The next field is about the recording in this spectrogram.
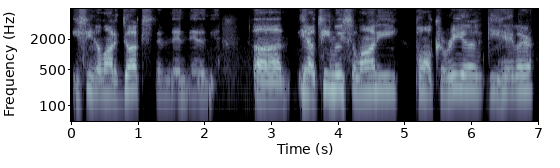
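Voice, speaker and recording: High-pitched man hosting a podcast. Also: fairly even intonation, slow, no echo. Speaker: podcast host. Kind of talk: casual interview chat.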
